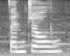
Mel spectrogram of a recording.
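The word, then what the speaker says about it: 分钟: 分，分钟，分，声调第一声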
